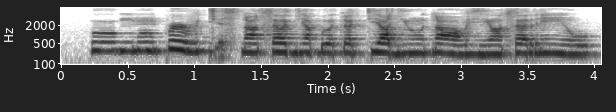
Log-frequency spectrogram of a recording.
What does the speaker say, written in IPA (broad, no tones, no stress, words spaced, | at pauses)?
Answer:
uːŋ͡mũːpə˞v dʲæ̰sɗɑ̃sʌːdʲɑ̃ ɓʊɗʌtʲɑdʲũː ɗɑ̃v zʲɔ̃sʌ rĩw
